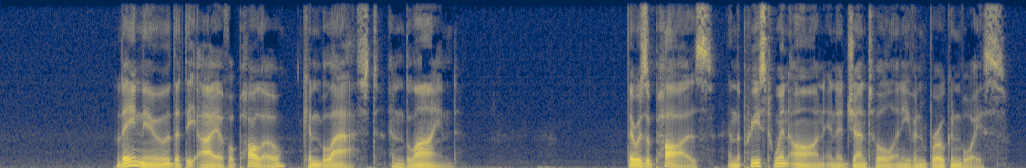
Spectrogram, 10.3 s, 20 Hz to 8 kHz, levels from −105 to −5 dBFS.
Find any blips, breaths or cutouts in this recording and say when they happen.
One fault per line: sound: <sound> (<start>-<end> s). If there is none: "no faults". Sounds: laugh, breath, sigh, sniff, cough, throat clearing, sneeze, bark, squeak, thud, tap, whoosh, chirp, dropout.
no faults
